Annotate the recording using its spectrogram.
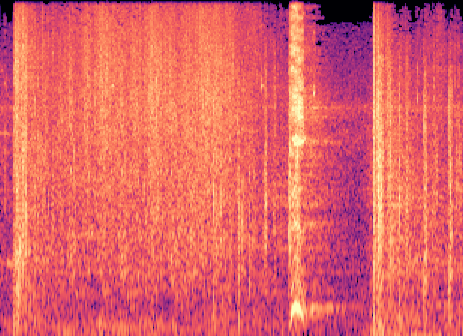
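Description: Footsteps tap on stone as a game character runs.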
